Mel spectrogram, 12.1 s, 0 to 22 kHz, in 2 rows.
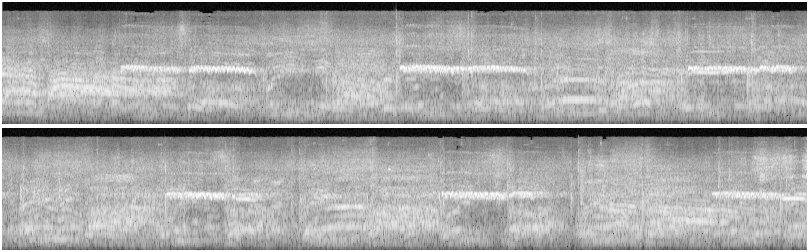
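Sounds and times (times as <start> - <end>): crowd chanting in rhythm: 0.0 - 12.0.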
